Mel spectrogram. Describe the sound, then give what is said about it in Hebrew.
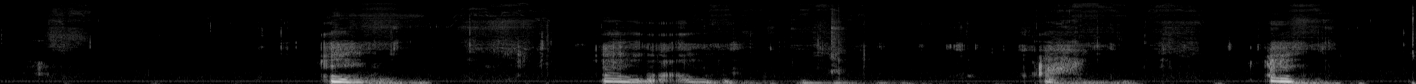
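Wet chewing with the mouth shut, coming in four bursts of squishy mastication separated by short quiet gaps, with soft smacking and a steady low hum underneath. “וזה כאילו אני לועס עם פה סגור, שתבין, מה אתה יודע?”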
